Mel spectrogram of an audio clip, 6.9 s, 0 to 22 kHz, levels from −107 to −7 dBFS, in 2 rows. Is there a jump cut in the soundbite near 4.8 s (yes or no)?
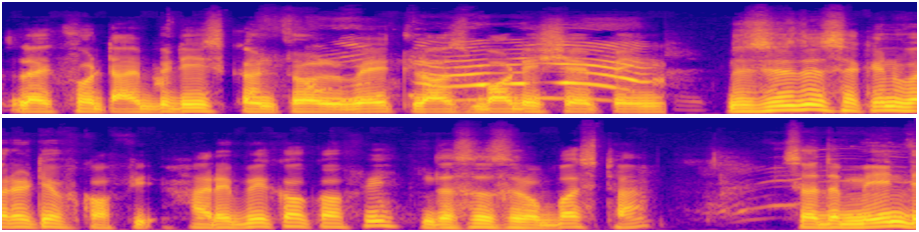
no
